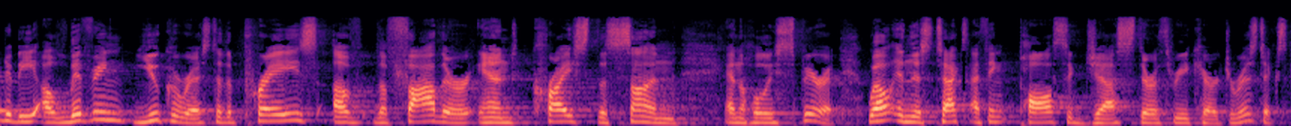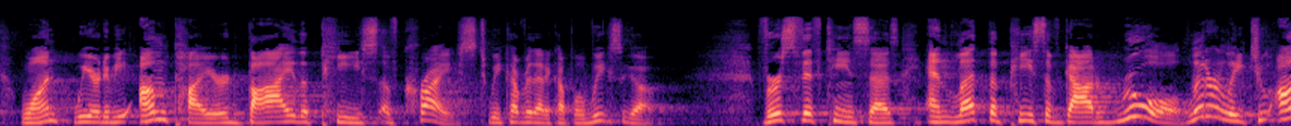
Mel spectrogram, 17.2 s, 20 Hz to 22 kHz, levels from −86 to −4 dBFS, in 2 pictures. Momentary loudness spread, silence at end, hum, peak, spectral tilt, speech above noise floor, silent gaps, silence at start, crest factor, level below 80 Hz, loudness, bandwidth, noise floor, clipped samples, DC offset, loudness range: 10 LU; 0 s; none; -4 dBFS; -5 dB/octave; 25 dB; none; 0 s; 20 dB; -66 dBFS; -24 LUFS; 12.5 kHz; -49 dBFS; under 0.1%; under 0.1%; 3 LU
